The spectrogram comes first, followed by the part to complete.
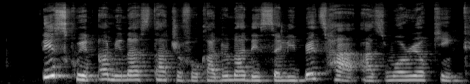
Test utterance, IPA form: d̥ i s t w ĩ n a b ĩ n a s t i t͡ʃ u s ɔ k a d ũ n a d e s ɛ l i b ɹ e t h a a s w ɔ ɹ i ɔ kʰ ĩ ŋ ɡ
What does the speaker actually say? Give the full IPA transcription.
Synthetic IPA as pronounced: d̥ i s k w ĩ n a m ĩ n a s t a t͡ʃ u f ɔ k a d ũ n a d e s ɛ l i b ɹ e t h a a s w ɔ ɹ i ɔ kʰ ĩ ŋ ɡ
